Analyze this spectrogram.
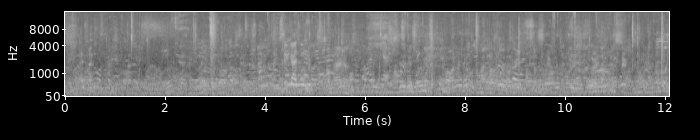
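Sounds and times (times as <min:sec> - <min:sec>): crowd talking in a large hall: 0:00.0 - 0:12.0.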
